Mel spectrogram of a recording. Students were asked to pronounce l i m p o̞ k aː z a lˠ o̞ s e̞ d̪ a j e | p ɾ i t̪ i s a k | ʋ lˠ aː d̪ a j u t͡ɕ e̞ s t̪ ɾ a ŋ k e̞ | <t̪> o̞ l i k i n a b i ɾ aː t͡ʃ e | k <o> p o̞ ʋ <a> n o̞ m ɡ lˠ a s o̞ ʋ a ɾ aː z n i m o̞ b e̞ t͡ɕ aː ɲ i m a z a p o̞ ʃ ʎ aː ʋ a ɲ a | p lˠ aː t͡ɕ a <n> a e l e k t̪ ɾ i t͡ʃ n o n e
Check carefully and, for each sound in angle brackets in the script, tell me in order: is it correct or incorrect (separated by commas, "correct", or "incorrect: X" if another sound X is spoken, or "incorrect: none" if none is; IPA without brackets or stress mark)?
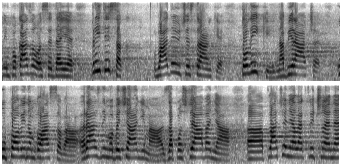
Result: correct, incorrect: u, incorrect: i, incorrect: ɲ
